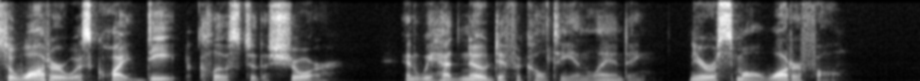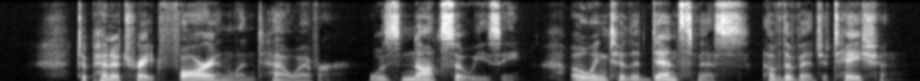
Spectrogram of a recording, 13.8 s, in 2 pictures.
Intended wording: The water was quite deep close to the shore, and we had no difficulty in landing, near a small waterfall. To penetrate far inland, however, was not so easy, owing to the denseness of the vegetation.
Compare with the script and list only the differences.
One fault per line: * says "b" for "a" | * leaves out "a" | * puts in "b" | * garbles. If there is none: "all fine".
all fine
